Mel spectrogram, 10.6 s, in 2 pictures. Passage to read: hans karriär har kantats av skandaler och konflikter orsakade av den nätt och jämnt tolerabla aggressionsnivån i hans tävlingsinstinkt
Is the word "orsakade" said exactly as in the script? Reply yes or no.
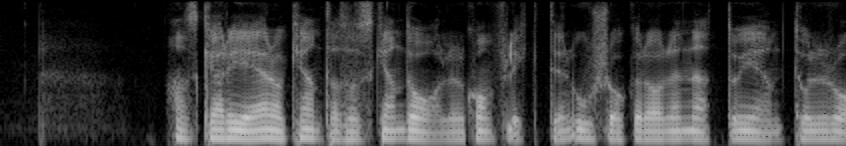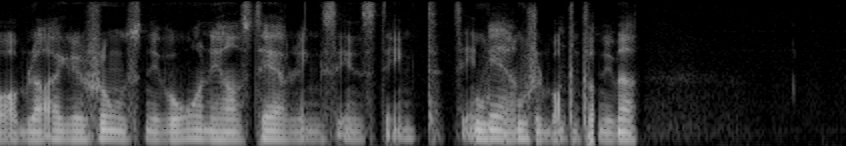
yes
